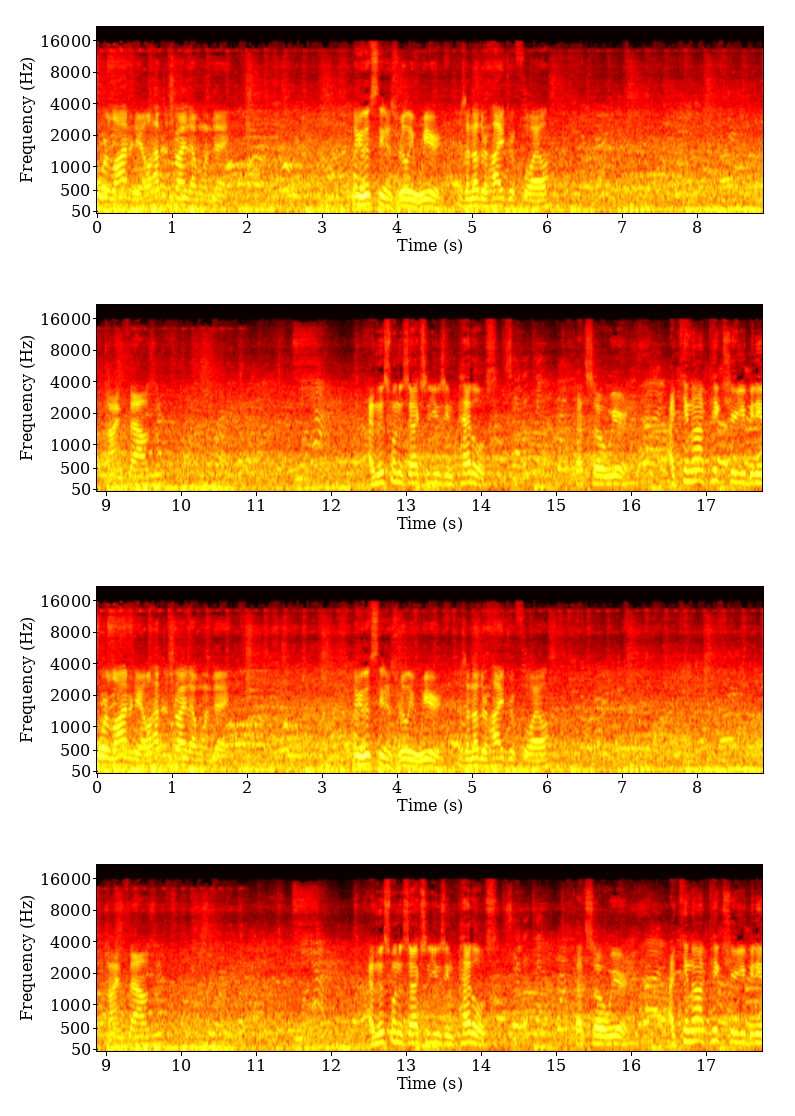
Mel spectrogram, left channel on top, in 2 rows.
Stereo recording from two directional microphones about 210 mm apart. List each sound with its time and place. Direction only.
0.1 s speech: 20° right (ahead or behind)
3.4 s speech: 10° left (ahead or behind)
9.0 s speech: centre (ahead or behind)
12.4 s speech: 5° right (ahead or behind)
15.2 s speech: 10° right (ahead or behind)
